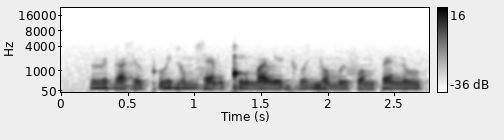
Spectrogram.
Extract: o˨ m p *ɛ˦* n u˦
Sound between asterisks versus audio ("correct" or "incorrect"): correct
